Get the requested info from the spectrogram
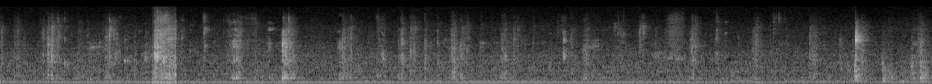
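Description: Close-miked eating of roast whole pig (lechon) with crispy skin: irregular wet mouth clicks, smacks and crunches of chewing. The loudest crunch comes about a second and a half in, and a sharp one near the end.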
